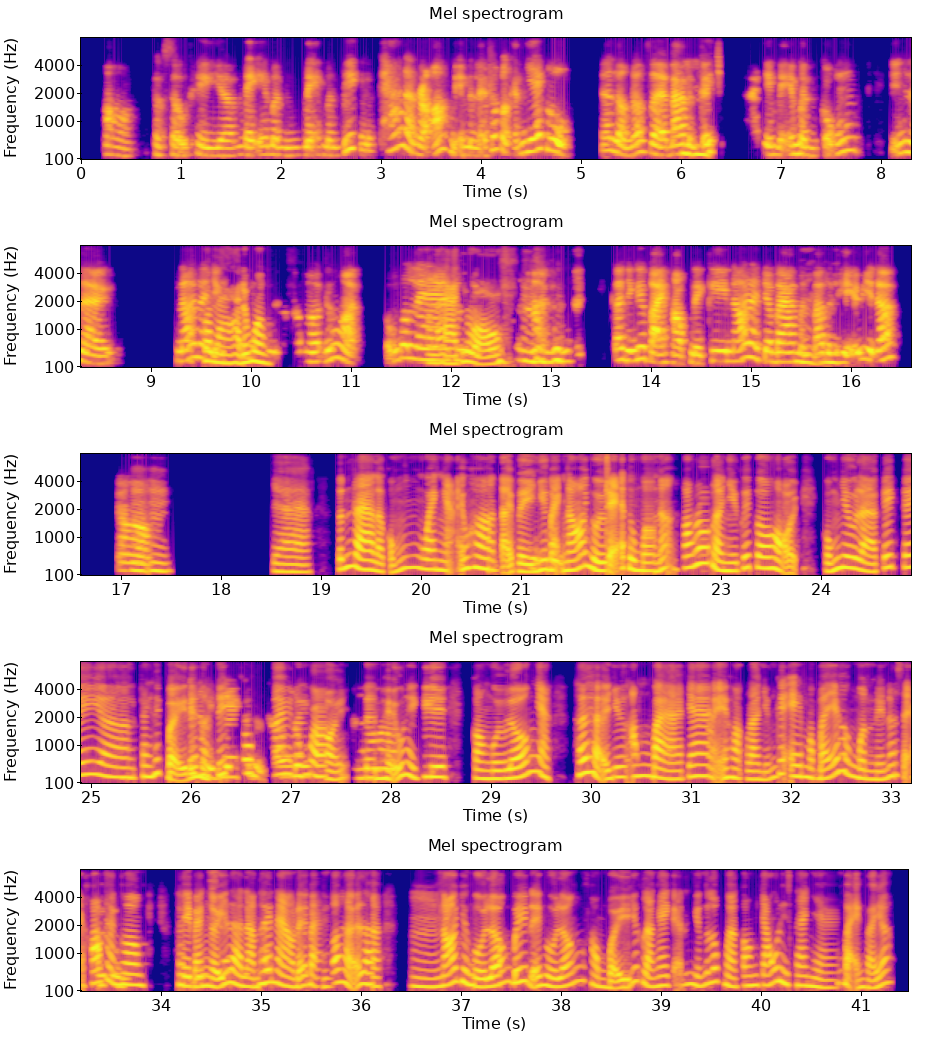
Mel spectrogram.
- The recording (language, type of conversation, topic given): Vietnamese, podcast, Bạn đã từng bị lừa trên mạng chưa, và bạn học được gì từ trải nghiệm đó?
- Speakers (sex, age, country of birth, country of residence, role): female, 25-29, Vietnam, Vietnam, guest; female, 25-29, Vietnam, Vietnam, host
- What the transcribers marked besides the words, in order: other background noise; distorted speech; laugh; tapping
